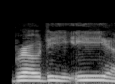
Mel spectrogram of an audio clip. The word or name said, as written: brodiaea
